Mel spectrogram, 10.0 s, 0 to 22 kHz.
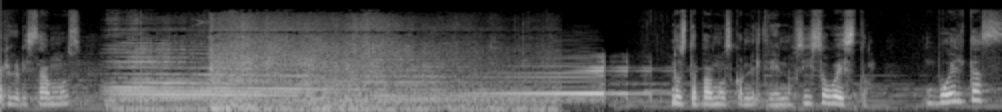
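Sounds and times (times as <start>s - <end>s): train collision rumble: 1.1s - 5.6s.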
